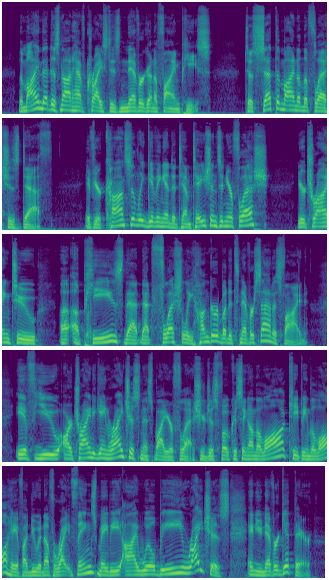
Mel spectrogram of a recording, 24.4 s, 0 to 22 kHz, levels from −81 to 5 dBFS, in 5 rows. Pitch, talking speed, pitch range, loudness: 135 Hz, 200 wpm, 115-160 Hz, -17 LUFS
